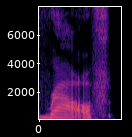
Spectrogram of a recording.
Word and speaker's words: Ralph: I always thought his name was Ralph. Oh, no, it is. Because it's spelled Ralph, but it said Rafe.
